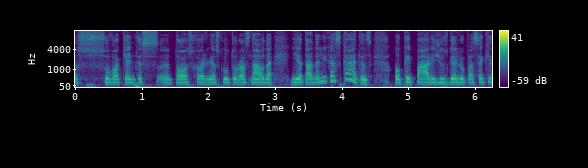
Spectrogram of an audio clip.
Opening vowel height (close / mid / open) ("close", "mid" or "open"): close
